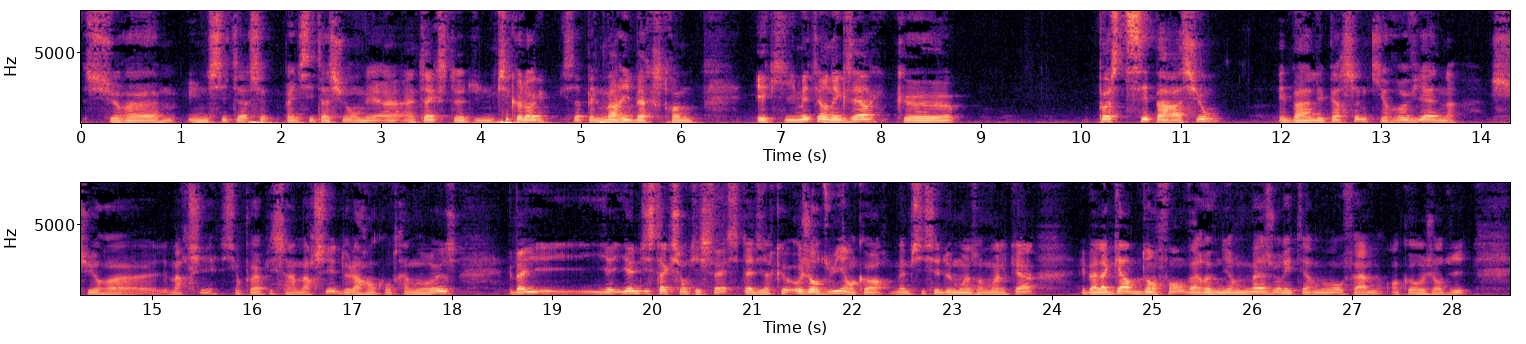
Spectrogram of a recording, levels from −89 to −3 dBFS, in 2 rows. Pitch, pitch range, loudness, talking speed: 115 Hz, 105-130 Hz, -18 LUFS, 160 wpm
